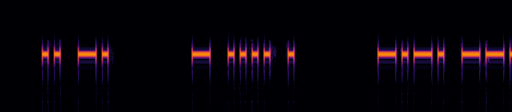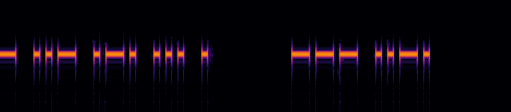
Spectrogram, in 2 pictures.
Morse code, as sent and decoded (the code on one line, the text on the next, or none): .. -. / - .... / -.-. --- ..- .-. ... / --- ..-.
IN THE COURSE OF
